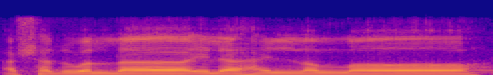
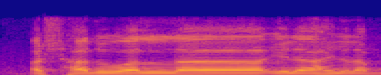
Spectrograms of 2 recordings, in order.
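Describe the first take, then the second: First: It is said quietly. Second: It is said loudly.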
